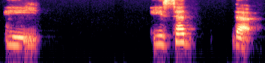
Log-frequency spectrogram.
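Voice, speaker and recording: Actress as brittle, acerbic woman for stage dialogue; mid-range voice, blunt and sweary with halting phrasing. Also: medium pitch, a little mellow. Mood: hesitant, subdued. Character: sharp, foul-mouthed woman, bitterly witty, brittle and vulnerable. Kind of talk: dramatic reading of a stage play dialogue.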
